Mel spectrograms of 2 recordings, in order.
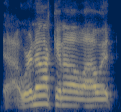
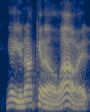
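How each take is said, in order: First: Mock Trump voice. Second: Said in the usual way. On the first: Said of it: "He's like".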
